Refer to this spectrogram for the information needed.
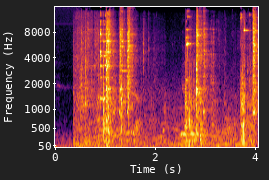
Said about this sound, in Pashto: د کوټې یوې ګوښې ته د ماتو ښیښو ټوټې راټولوي.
